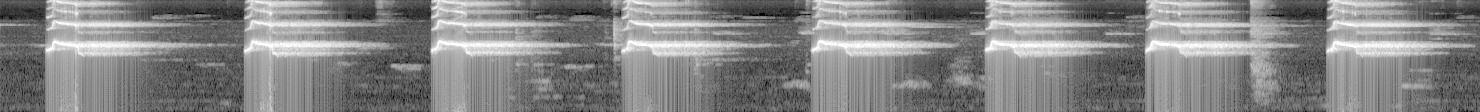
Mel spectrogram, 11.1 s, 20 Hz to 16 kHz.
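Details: Black-capped lory kept as a trapping lure: eight bright whistled notes in a steady series, about one every 1.3 seconds, each starting sharply and trailing off, with a quiet background.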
